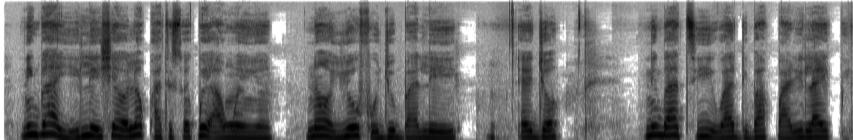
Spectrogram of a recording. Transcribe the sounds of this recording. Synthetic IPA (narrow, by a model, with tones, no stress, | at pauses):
nĩ˦ɡ͡ba˦˨ji˨˦le˦i˧˦ʃɛ˦ɔ˧lɔ˦k͡pa˨˧˨ti˧sɔ˧k͡pe˦a˦˨w̃ɔ̃˧ɛ˨j̃ã˨ | nãː˦˨joː˦˨fo˧d͡ʒu˦ba˧le˦˧ | ɛ˧d͡ʒɔ˦ | nĩ˦ɡ͡ba˦˨tʰi˨˦i˦˨wa˨˦di˨˦ba˦k͡pa˧ɾi˦la˦i˦˨k͡pe˨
